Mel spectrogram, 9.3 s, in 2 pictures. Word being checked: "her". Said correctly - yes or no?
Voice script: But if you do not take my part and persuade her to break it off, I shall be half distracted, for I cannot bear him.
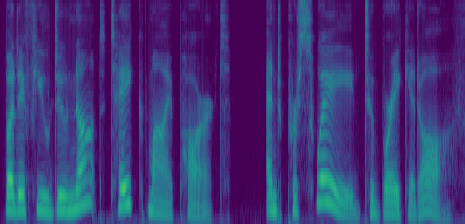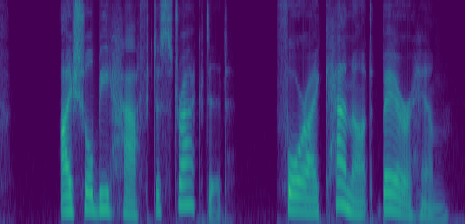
no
